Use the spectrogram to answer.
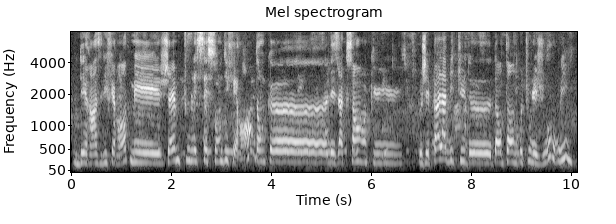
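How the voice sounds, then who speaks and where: Slow, hesitant woman passerby with a crowd behind her. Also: medium pitch, fairly even intonation. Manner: thoughtful, hesitant, many fillers. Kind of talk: street interview answer.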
